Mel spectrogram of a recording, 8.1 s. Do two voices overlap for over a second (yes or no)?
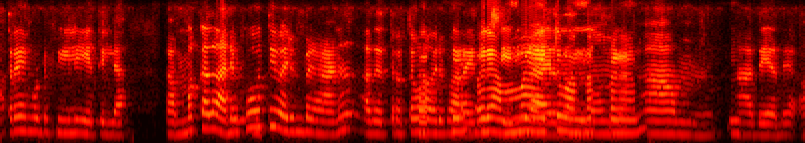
yes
